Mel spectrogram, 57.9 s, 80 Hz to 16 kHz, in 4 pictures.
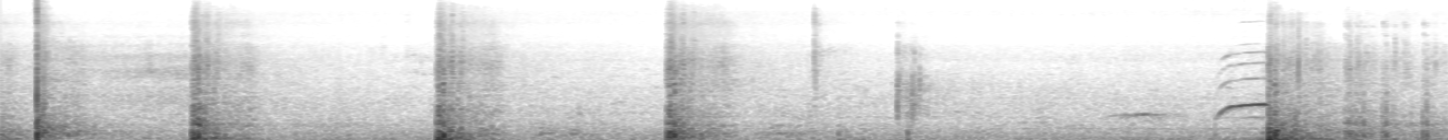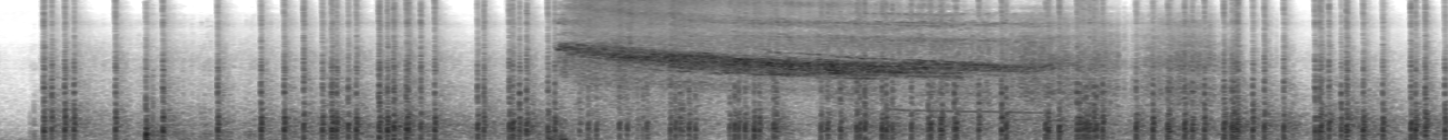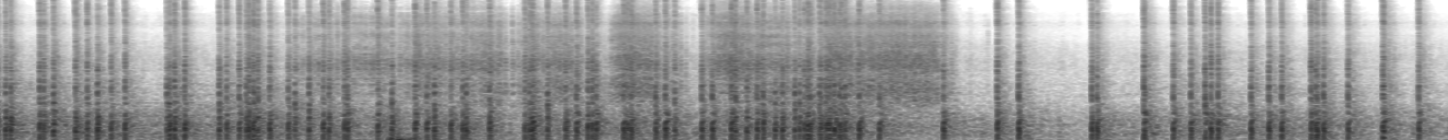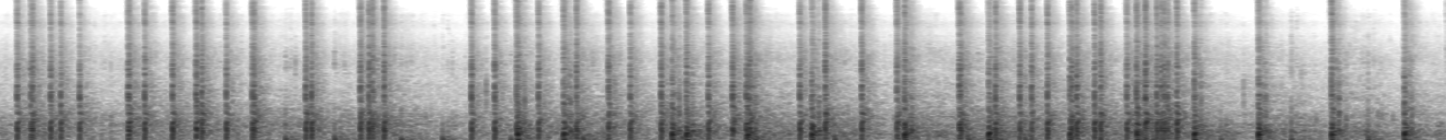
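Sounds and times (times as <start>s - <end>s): fireworks crackling and banging: 0.0s - 3.6s, 4.2s - 10.2s, 12.6s - 57.9s
firework whistle falling in pitch: 20.0s - 25.8s.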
